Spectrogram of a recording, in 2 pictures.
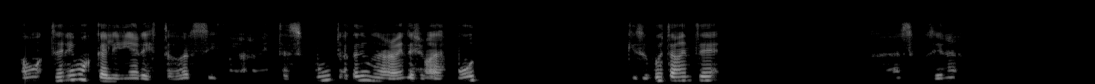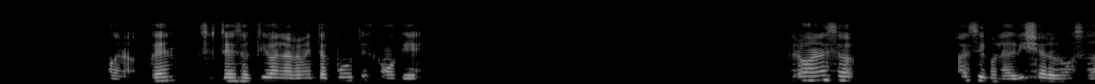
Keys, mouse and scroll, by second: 0.4 middle click, 1.4 click, 1.9 shift+click, 4.0 click, 4.7-6.3 middle drag, 6.3 shift+click, 6.9 shift+click, 7.2 middle click, 7.9 click, 8.3 shift+click, 10.8 click, 12.7-14.4 middle drag, 14.4-16.5 drag, 16.5-20.3 middle drag, 20.3 KP_1, 21.6-21.9 scroll up 5.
